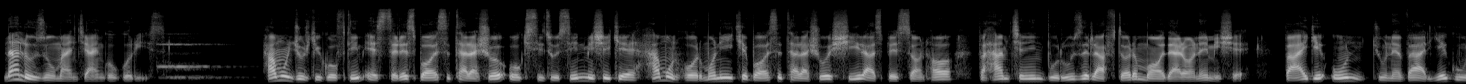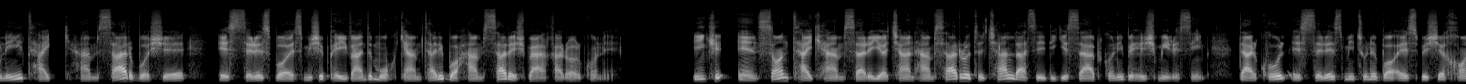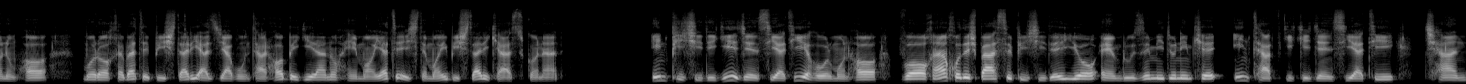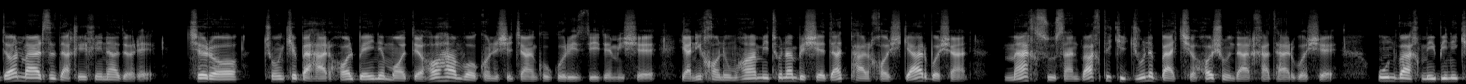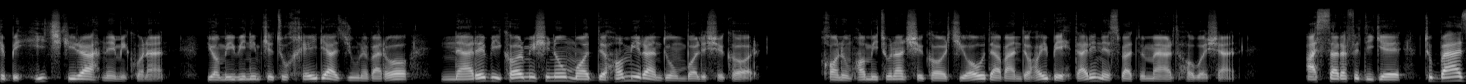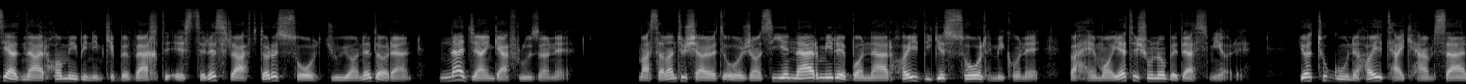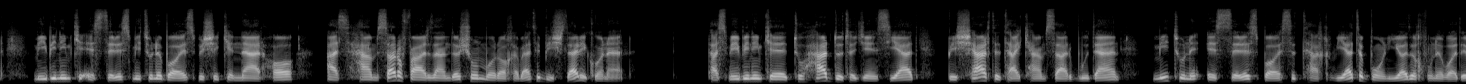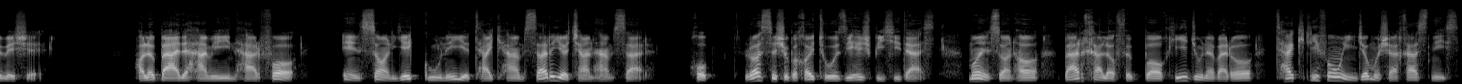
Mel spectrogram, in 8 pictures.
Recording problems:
thin; somewhat; fading below 300 Hz
alarm; faint; at 1.5 s; peak 15 dB below the speech

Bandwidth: 14 kHz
